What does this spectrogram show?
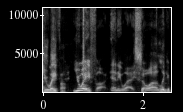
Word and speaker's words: UEFA: It's UEFA. Oh, is that what it is? UA pronounce it UEFA.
